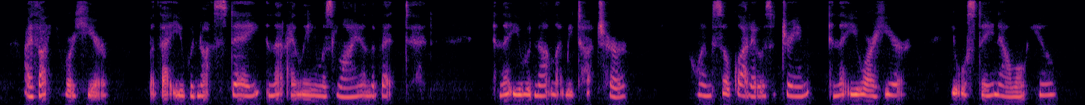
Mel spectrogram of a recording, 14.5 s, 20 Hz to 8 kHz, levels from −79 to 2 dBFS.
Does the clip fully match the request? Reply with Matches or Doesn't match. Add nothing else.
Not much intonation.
Matches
